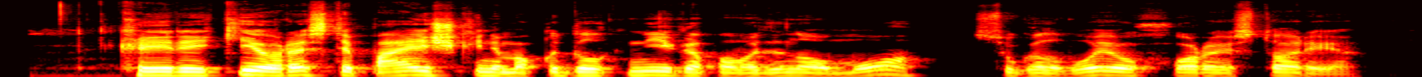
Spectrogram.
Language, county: Lithuanian, Telšiai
